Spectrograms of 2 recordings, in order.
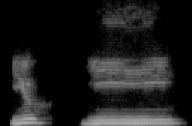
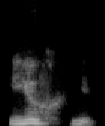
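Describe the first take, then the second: First: The word ends on a short vowel. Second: The final ya is clipped with no vowel. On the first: "exactly as it's written" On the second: "kasra becomes ya sakin"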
